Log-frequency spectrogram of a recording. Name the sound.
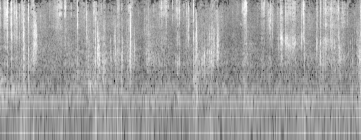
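many Bible pages turning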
